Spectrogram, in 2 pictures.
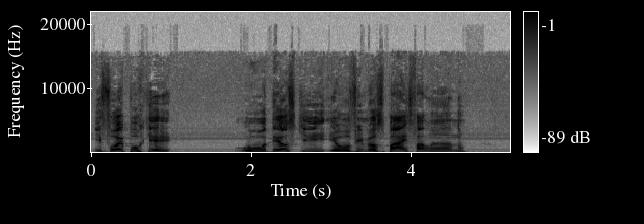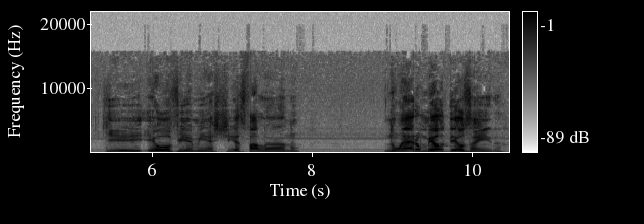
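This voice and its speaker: A man's voice: sits high, slow pace. A young man with a Brazilian Portuguese accent gives a personal testimony to a church congregation, telling his story in a casual, slangy way. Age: young adult. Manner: casual, slangy storytelling with lively quoted asides.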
